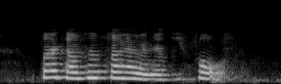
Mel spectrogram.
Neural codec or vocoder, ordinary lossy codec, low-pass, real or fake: codec, 16 kHz, 2 kbps, FreqCodec, smaller model; none; 5.4 kHz; fake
